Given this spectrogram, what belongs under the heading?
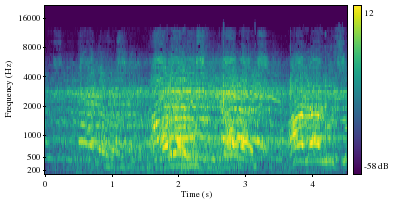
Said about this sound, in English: No to the Russian law, a huge crowd outside parliament chanted, many of them students and teenagers.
